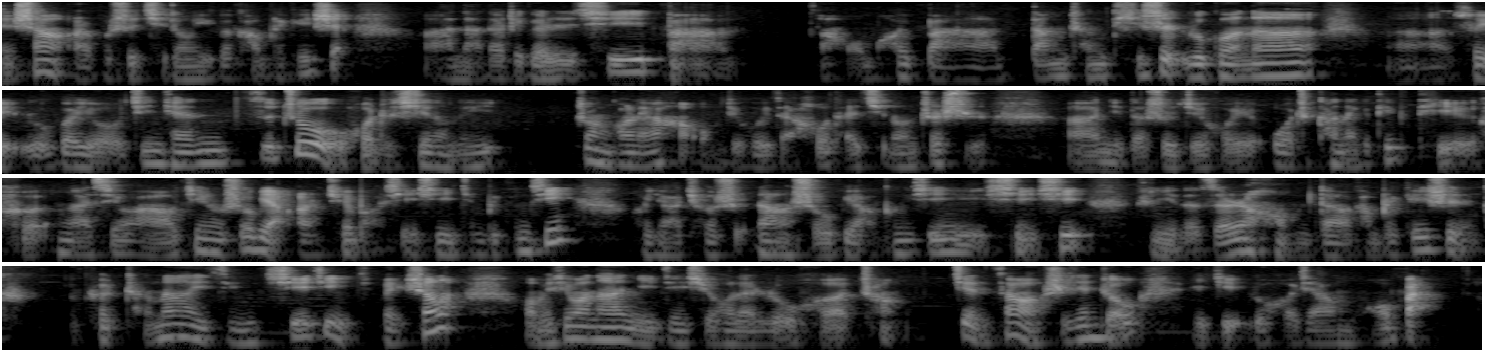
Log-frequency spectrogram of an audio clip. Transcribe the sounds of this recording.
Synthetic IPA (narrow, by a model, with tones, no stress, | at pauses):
ɕə˨˩nʂɑ˥˩ŋə̰˞˧˥pu˧˥ʂɻ̩˥˩t͡ɕʰi˧˥ʈ͡ʂʊ˥ŋḭ˧˥ɡə˧kʰɑ˨˩pʰli˧kʰe˥ɪʂə̰˨˩nə̰˧na˧˥t̪ɑ˥˧ʊʈ͡ʂɤ˥˩ɡə̰˨ɻ̩˧˥˩t͡ɕʰi˥pa̰˨˩ | ə˧wɔ̰˨˩mə˦xwe˥˩ɪpa˨˩t̪ɑ˥ŋʈ͡ʂʰɤ˧˥ŋt̪ʰi˧˥ʂɻ̩˥˩ɻu˧˥kwɔ˨˩nə˩ə˧swɔ˧˥ḭ˨˩ɻu˧˥kwɔ˧˥jo̰˨˩ʊt͡ɕi˥nt͡ɕ̪ʰjɛ˧˥nt͡sɹ̩˥ʈ͡ʂu˥˩xwɔ˥˩ʈ͡ʂʂ̩˥˩ɕi˥t̪ʰʊ˨˩ŋd̪ə˧˥i˥˩ | ʈ͡ʂwɑ˥˧ŋkʰwɑ˥˩ŋljɑ˧˥ŋxɑ˨˩ʊwɔ˨˩mə˦t͡ɕjo˥˧xwe˥˧t͡sa˥˧ɪxo˥˩ʊt̪ʰa˧˥ɪt͡ɕʰi˧˥ʈ͡ʂʊ˥ŋʈ͡ʂɤ˥˩ʂɻ̩˧˥ə̰˧nḭ˨˩d̪ə˦ʂ̩˥˧˥t͡ɕo˥˧ʊxwḛ˥˧ɪwɔ˥˩ʈ͡ʂɻ̩˥kʰnɑ˥˩˧t̪ʰi˥pt̪ʰḭ˨˩xɤ̰˧˥ə˥ŋa̰˧˩ɕi˧˥˧xo˥˧t͡ɕi˥˧nɻu˥˩ʂo˧˥p̬jɑ̰˨˩ʊʔə˞˧˥t͡ɕʰɥɛ˥˩pɑ˨˩ʊɕi˥˩nɕi˥i˨˩t͡ɕi˥ŋpe˥˩ɪkɤ˥ŋɕi˥nxɤ˧˥˧jɑ˥ʊt͡ɕʰjo˧˥ʊʂɻ̩˥˧˩ɻɑ˥˩ŋʂo˧˥pɑ˨˩ʊkɤ˥ŋɕi˥nḭ˥˧˩ɕḭ˥˩nɕi˥ʂɻ̩˥˩ni˨˩ə̰˦t͡sɤ˧˥ɻə˥˩wɔ˨˩mə˦nd̪ə˧kʰɑ˨˩pli˧kʰe˥ɪʂə̰˨˩nkʰ | kʰɤ˨˩ʈ͡ʂʰɤ˧˥ŋnə˧i˨˩t͡ɕi˥ŋt͡ɕjɛ˥t͡ɕi˥˩nme˨˩ɪʂɤ˥ŋlə˨˩wɔ˨˩mə˦nɕi˥wɑ˥˩ŋt̪ʰa˥nḭ˧˩i˨t͡ɕi˧˥ŋɕy˧˥xwlə̰˨˩ɻṵ˧˥xɤ̰˧˥ʈ͡ʂʰwɑ̰˥˧ŋ | t͡ɕjɛ˥˧nt͡sɑ˥˩ʊʂɻ̩˧˥t͡ɕjɛ˥nʈ͡ʂo˧˥ʊi˨˩t͡ɕḭ˧˥ɻu˧˥xɤ̰˧˥t͡ɕjɑ˥ŋmwɔ˧˥pa˨˩˦n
